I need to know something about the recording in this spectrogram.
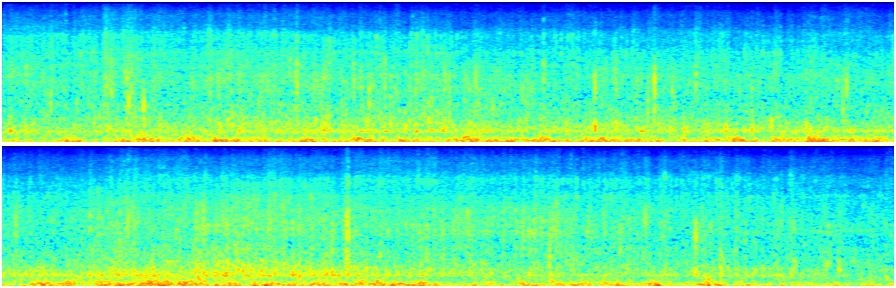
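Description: A bicycle rattles and clicks over bumps.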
